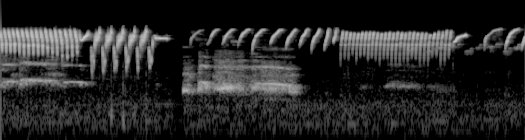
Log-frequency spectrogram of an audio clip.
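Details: Canary singing to wake up stalled, silent canaries: a buzzy high roll, deep plunging sweeps, a scratchy low passage, brisk hooked whistles, another long rattling trill and closing sweeps.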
